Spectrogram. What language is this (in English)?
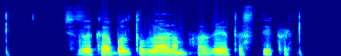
Pashto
